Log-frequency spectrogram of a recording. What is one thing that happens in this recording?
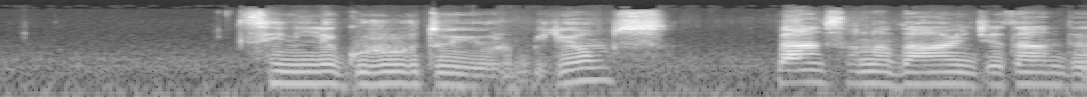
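Another young woman answers with animation nearby.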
